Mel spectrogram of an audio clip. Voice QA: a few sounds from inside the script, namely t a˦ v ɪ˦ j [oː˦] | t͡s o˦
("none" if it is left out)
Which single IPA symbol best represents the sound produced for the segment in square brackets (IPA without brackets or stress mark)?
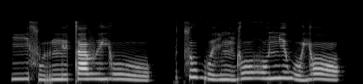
oː˦˨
